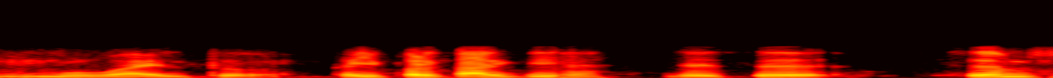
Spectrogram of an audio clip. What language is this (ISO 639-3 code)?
hin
